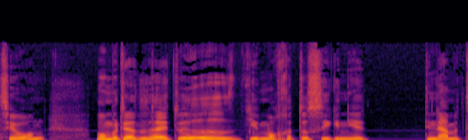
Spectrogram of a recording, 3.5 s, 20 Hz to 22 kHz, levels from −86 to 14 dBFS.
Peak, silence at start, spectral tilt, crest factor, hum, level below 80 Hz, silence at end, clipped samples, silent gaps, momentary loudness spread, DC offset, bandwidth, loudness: -4 dBFS; 0 s; -5.5 dB/octave; 16 dB; none; -54 dBFS; 0.05 s; under 0.1%; none; 8 LU; under 0.1%; 15.5 kHz; -20 LUFS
